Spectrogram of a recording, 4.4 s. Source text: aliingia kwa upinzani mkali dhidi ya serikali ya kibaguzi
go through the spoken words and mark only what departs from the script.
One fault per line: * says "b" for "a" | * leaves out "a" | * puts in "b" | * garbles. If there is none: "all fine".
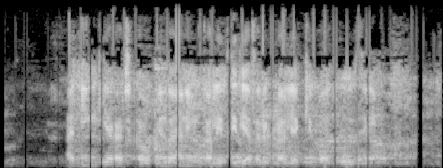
* says "katika" for "kwa"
